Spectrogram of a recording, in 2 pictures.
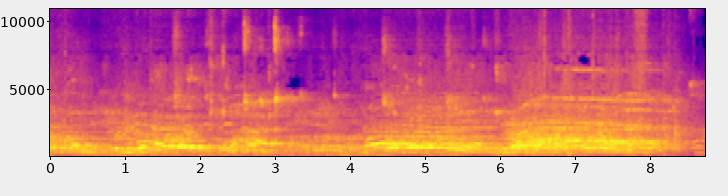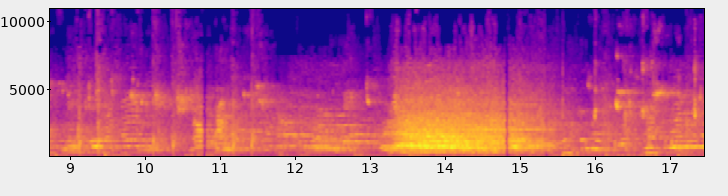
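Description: Basketball game sound in a gym hall: spectators shouting and cheering, with the ball bouncing on the hardwood. The crowd swells louder twice, about six seconds in and again near the end.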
